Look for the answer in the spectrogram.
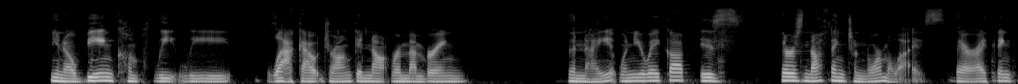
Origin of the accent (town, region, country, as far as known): Syracuse, New York, United States; born or raised there; moved away as an adult; now in New York City, United States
